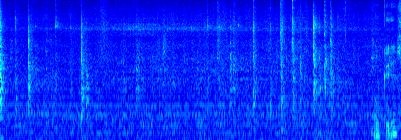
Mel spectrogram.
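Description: Computer keyboard being typed on: faint, irregular key clicks.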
